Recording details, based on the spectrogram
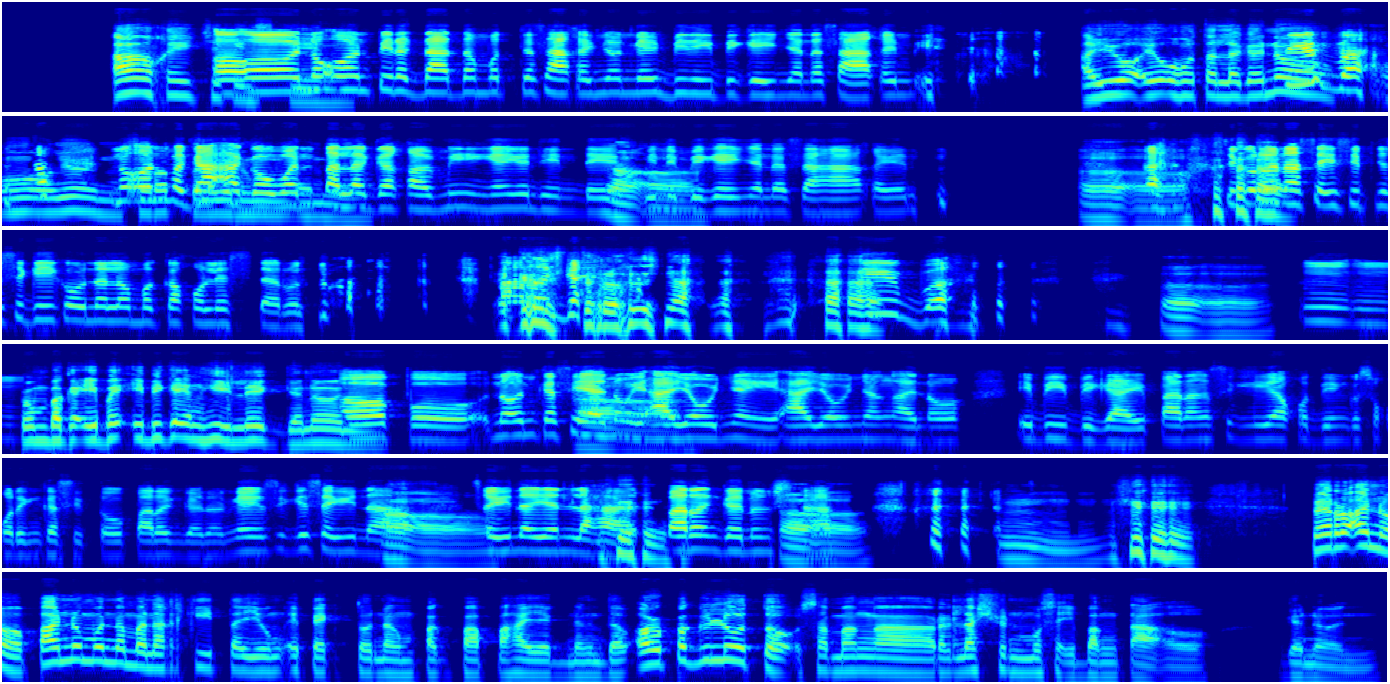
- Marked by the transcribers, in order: giggle; chuckle; chuckle; giggle; laugh; chuckle; other background noise; chuckle; chuckle
- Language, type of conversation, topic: Filipino, unstructured, Ano ang paborito mong paraan ng pagpapahayag ng damdamin?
